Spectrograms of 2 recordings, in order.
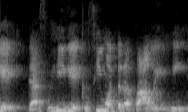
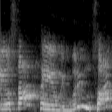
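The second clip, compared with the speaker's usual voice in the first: higher, raised voice, mock disbelief; incredulous comeback; 8 semitones higher, faster than usual. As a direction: throw it back at him in disbelief. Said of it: "I'm like".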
